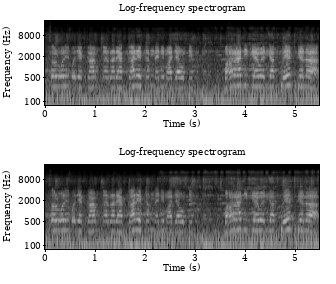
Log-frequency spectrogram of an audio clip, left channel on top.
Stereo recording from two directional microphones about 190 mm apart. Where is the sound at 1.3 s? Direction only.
15° left (ahead or behind).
